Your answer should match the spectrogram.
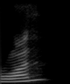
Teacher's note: Ra double fatha run. There will be no gunna, but ra will be read with full mouth.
